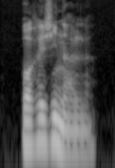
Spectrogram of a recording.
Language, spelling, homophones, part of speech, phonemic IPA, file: French, original, originale / originales, adjective / noun, /ɔ.ʁi.ʒi.nal/, Fr-original.ogg
- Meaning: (adjective) original; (noun) 1. an unusual or eccentric person 2. an original manuscript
